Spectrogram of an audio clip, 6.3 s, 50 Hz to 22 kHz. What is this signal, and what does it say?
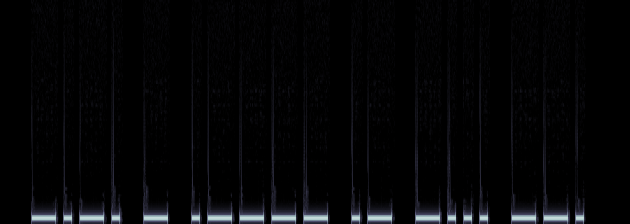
Morse code, heard as a keyed tone, about 15 wpm, 700 Hz. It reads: CT1ABG
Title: DXCC-100 Call Signs - 6 Characters - Repeated 2x - 15wpm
